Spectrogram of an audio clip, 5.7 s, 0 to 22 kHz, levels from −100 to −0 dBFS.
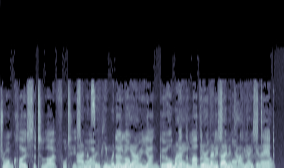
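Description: Nothing stood out as a technical problem on listening to this speech recording.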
